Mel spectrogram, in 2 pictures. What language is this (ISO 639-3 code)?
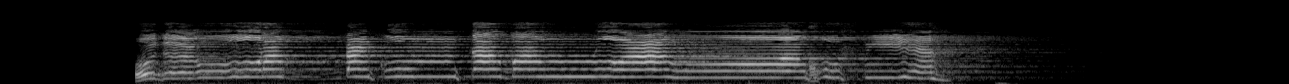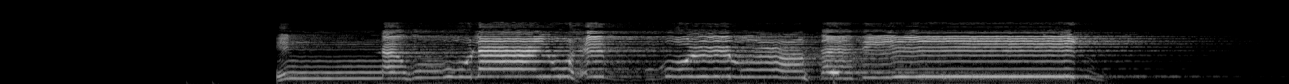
ara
